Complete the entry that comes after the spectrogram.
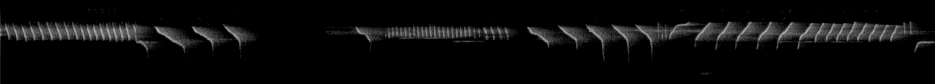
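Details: Singing Gloster canary for training and stimulating other canaries: a bright trilled roll, falling chirps, a brief silence, then a buzzy roll and a long run of rapid, evenly repeated high notes.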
